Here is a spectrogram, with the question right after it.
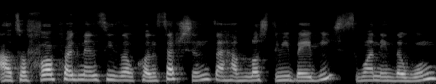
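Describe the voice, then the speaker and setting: A woman at medium pitch with a dark, mellow tone, ordinary pitch variation and a moderate pace, over a quiet background. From Ghana. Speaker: patient advocate. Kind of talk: testimony.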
